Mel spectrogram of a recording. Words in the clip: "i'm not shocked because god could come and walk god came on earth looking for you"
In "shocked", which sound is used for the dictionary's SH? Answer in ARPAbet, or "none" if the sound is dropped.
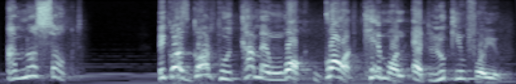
S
